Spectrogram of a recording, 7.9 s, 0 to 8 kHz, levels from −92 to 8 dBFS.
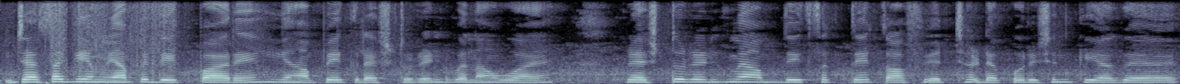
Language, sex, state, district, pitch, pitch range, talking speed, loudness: Hindi, female, Rajasthan, Jaipur, 210 Hz, 200-225 Hz, 215 wpm, -18 LUFS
